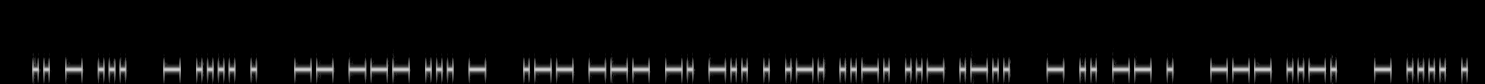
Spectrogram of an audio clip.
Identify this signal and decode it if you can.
Morse code, heard as a keyed tone, about 22 wpm, 700 Hz. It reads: ITS THE MOST WONDERFUL TIME OF THE
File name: practice / 22wpm / Sets of 8 Words - 22wpm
